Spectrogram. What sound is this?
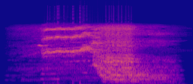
Here is a sound created by my uncles battery powered drill while he was remodeling our kitchen. Also don't forget to checkout all of the sounds in the pack.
